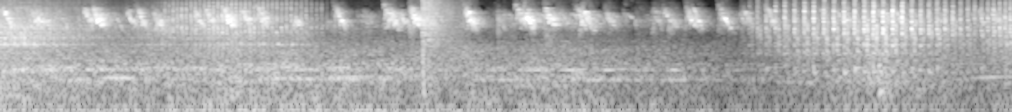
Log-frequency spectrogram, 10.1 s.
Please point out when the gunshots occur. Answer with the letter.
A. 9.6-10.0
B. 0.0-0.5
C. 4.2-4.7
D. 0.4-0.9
C.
